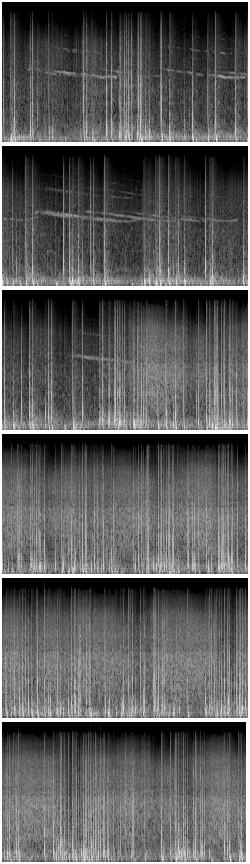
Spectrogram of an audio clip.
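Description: Fireworks display: rapid cracks and bangs of bursting shells, with several whistles gliding down in pitch in the first part. About halfway through it thickens into a dense, continuous crackling barrage.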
